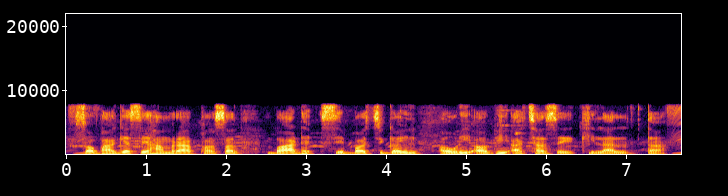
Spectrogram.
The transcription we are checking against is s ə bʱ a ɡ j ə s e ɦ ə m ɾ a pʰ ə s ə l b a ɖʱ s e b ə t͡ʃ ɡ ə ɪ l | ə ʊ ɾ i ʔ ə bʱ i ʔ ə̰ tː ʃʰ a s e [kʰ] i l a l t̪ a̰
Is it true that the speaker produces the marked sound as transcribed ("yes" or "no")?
yes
